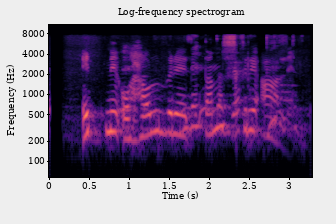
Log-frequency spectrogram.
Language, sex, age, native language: Icelandic, female, 10, Icelandic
